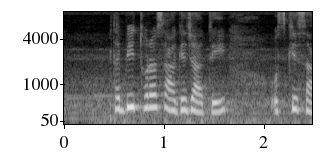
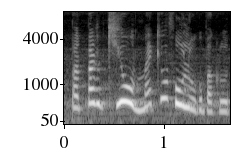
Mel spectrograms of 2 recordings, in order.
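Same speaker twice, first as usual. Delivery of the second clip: high, loud startled protest; 8 semitones higher, 8 dB louder than usual. A narrator's reading. Wenjing startled as a senior hands her a flower, shrill loud protest. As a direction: blurt it out in shock, much higher.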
